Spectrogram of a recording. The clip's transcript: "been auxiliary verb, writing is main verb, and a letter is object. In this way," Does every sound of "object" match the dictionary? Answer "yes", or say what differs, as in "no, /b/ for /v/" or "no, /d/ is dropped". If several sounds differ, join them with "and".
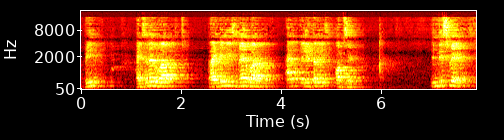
no, /k/ is dropped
